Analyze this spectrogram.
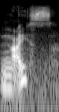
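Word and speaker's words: gneiss: rocks so this is a rock called nice which is spelled not how it sounds G and E is s and it's a metamorphic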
